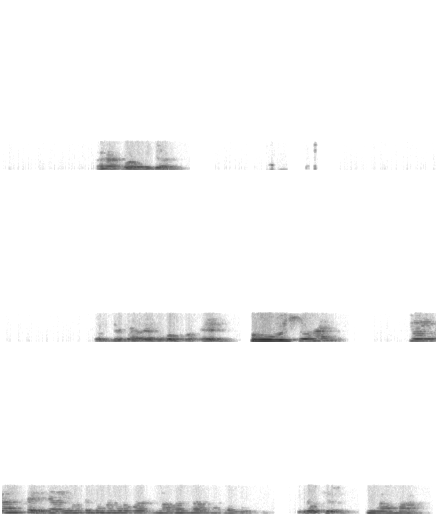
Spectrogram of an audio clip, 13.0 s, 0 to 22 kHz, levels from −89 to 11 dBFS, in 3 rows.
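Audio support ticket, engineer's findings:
No faults found in the speech audio. The G.711 telephone coding path is working as expected, with the line band spanning 150 Hz to 3.6 kHz and nothing present above 3.8 kHz.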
